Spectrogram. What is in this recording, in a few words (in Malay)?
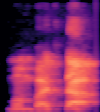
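"membatak", Malay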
